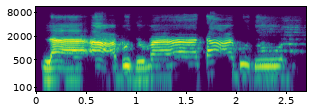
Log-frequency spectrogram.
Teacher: এখানে লা টান দিতে হবে, টান না দিলে একবার অর্থ পুরাই পরিবর্তন হয়ে যাবে।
